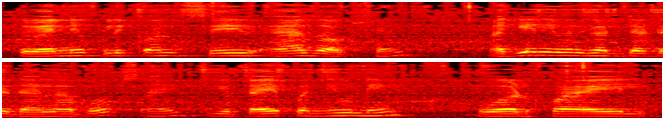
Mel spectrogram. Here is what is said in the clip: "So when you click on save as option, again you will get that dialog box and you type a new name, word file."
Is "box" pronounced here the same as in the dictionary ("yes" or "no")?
yes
